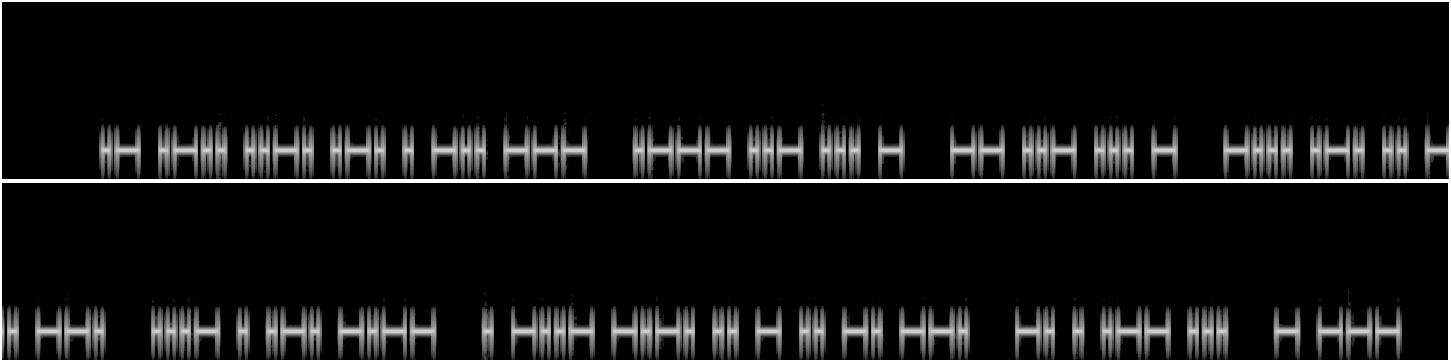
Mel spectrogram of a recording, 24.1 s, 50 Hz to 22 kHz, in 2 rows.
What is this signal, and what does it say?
Morse code, heard as a keyed tone, about 20 wpm, 700 Hz. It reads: ALFREDO JUST MUST BRING VERY EXCITING NEWS TO
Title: Pangram Challenge v2 - 20wpm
